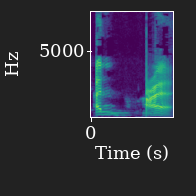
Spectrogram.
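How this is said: A short break separates the two syllables. The speaker calls it wrong. "jangan sampai an a, jangan sampai ada jeda"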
